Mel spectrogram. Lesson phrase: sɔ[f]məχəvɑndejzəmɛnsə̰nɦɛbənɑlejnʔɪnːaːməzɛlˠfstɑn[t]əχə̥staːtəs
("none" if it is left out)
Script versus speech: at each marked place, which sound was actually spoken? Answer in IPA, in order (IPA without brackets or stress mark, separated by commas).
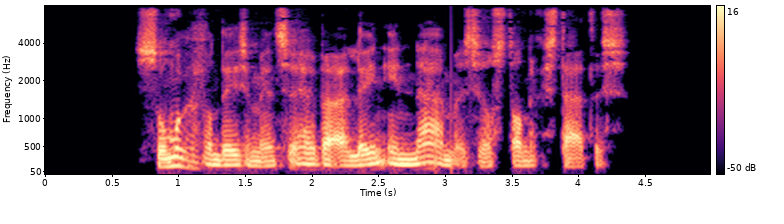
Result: none, d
